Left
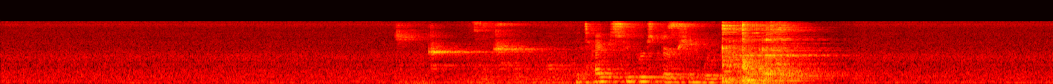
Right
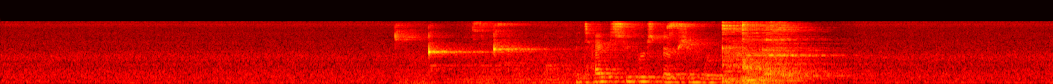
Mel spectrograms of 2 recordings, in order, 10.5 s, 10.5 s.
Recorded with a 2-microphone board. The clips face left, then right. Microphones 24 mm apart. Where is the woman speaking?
Centre (ahead or behind), 1.5 m.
